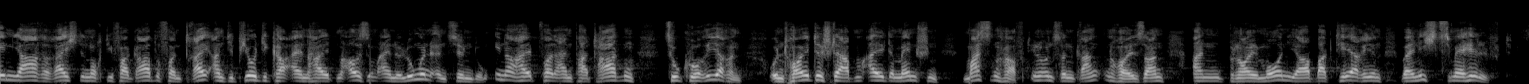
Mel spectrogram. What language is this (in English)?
German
